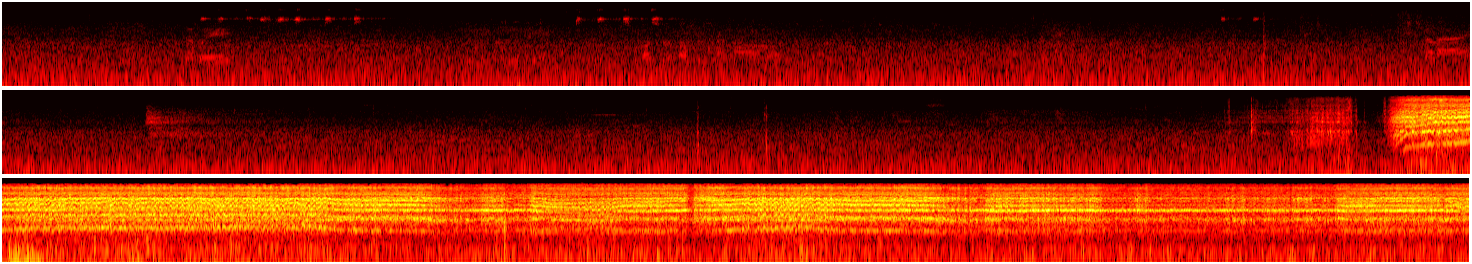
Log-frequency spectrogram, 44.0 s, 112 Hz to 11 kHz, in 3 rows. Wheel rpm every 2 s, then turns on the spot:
0, 0, 0, 0, 0, 0, 0, 0, 0, 0, 0, 0, 0, 0, 80, 160, 160, 160, 160, 160, 160, 160.
none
